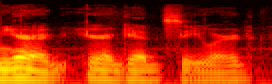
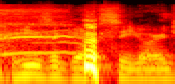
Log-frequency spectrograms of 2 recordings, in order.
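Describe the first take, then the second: First: Said in the usual way. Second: A sudden high, loud jokey shout; mock Aussie cheer. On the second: Shown as a demonstration. Co-host ribbing the host with a loud jokey line. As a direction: bellow the line like a cheeky Aussie.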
